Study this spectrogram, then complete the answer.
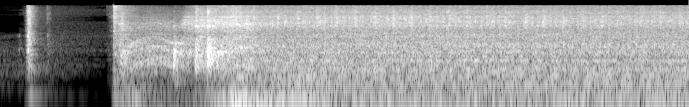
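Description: A car engine fitted with a Holley carburetor cranks briefly, falls quiet for a moment, then catches and settles into a steady, fairly loud idle held at high revs.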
